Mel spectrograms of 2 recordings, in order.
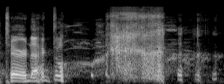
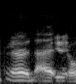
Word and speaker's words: pterodactyl: being taken by a pterodactyl. Yeah. Compared to other dinosaurs, the pterodactyls are actually the bigger creepers because, the P is silent.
